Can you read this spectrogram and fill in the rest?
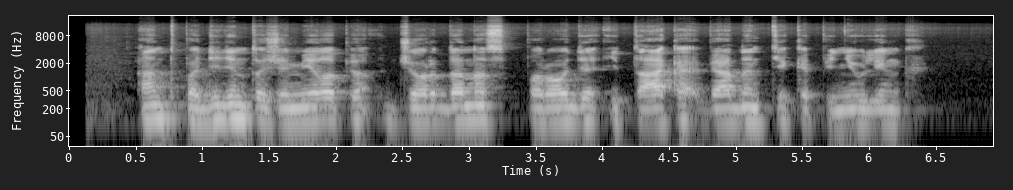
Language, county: Lithuanian, Kaunas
